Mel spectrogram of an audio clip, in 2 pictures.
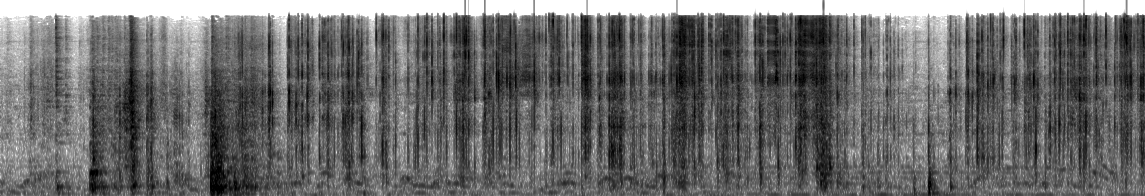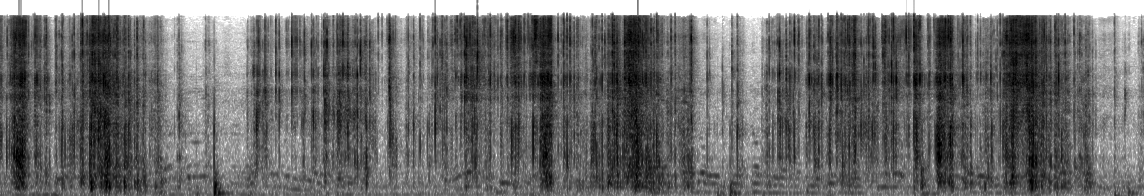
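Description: Foil trading card packs crinkle and tear as hands open them.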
